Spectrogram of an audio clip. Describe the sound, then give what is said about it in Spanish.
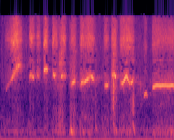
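Human whistling, a rapid run of many short, bright notes with quick upward slides and warbles, fairly loud and heard alone without talk. “Y pega un chiflido”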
